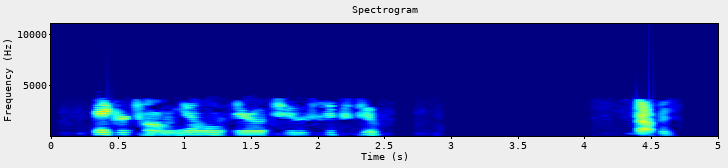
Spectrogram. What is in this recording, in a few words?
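police dispatch radio, scanner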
